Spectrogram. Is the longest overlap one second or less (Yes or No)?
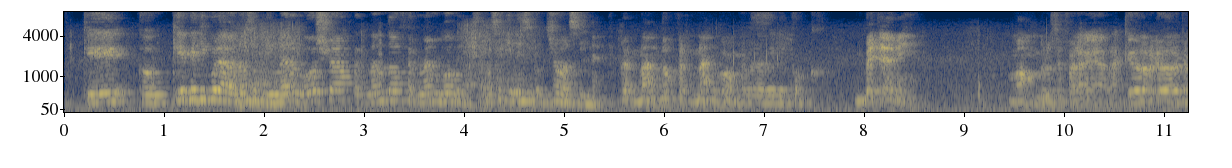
Yes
